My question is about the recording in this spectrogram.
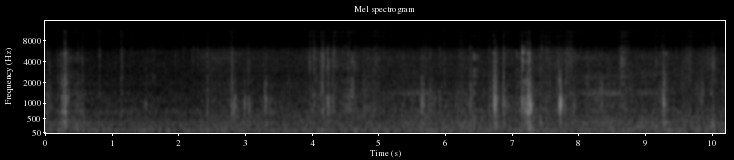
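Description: Faint handling noise of hands pressing a polymer clay tree onto a stone: scattered light clicks and taps, a couple of them louder about seven seconds in, over a low steady hum.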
